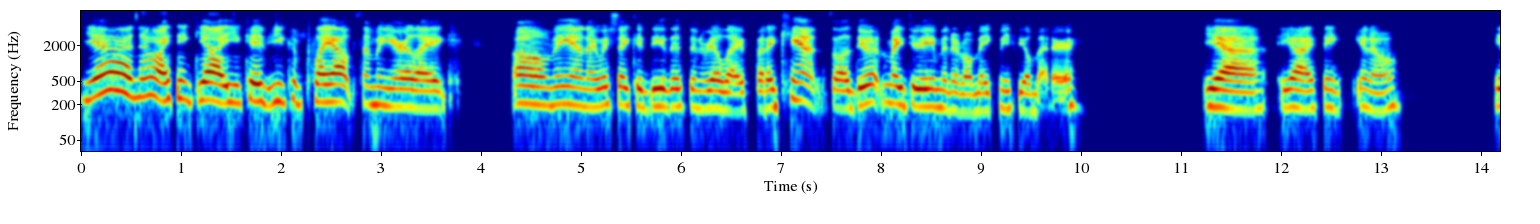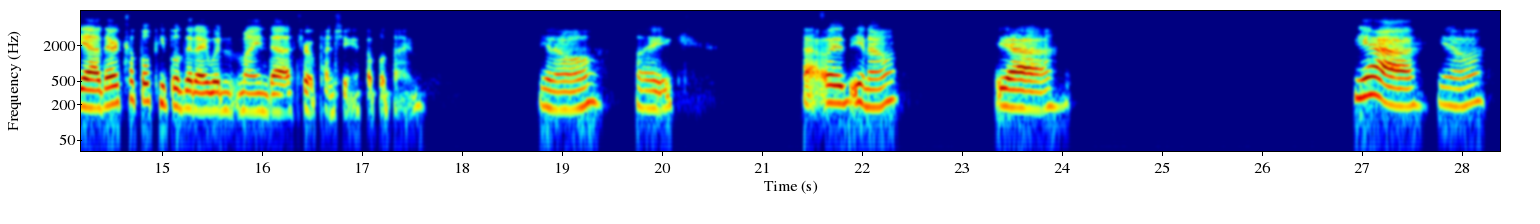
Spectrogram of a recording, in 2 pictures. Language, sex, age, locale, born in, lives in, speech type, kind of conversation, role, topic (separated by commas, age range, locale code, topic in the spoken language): English, female, 45-49, en-US, United States, United States, conversation, unstructured, none, Would you rather remember every dream you’ve ever had, or be able to control what you dream about each night?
